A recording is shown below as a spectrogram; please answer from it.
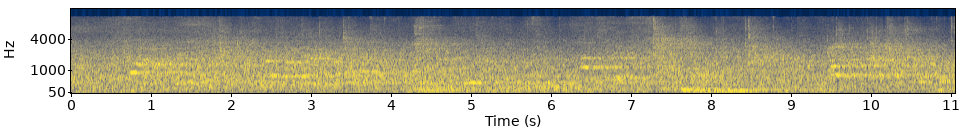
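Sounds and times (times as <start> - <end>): people shouting: 0.6 - 4.1, 9.4 - 11.0
hockey puck or stick knock: 7.2 - 11.0.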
